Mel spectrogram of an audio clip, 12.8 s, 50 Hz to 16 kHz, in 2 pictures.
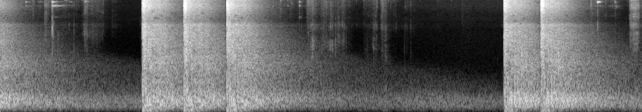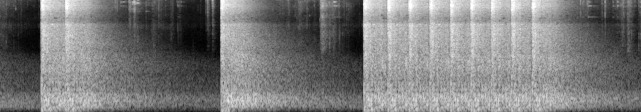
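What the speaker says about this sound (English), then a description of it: "So we're gonna fire some shots here" A Palmetto AR-10 rifle fires outdoors at dusk in loud, sharp reports with echoing tails, starting with a quick burst of three, then single and paired shots, ending in a rapid string of shots.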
